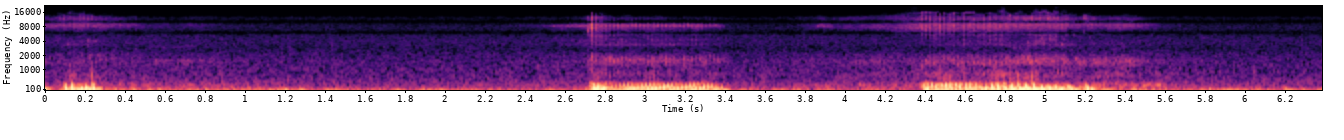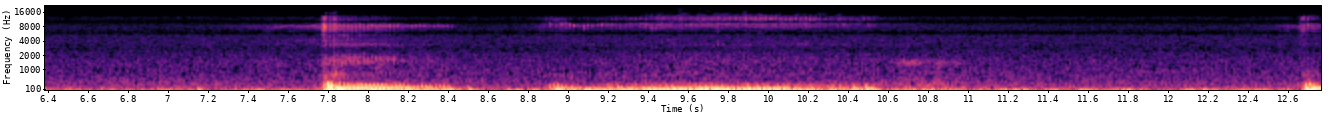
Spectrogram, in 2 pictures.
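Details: Sleeping Welsh Corgi snoring: low rumbling snores, two inhale-exhale cycles, each a rough snort followed by a softer rattling breath.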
